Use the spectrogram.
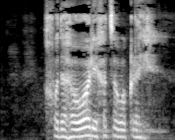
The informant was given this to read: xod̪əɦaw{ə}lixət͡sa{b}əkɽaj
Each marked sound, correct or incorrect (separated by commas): incorrect, incorrect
